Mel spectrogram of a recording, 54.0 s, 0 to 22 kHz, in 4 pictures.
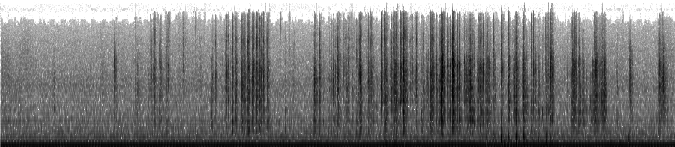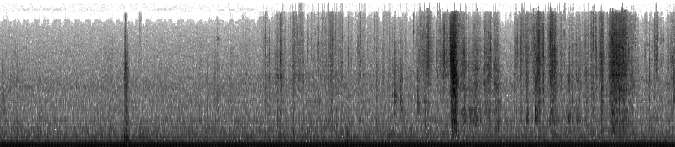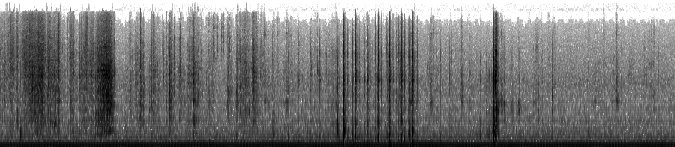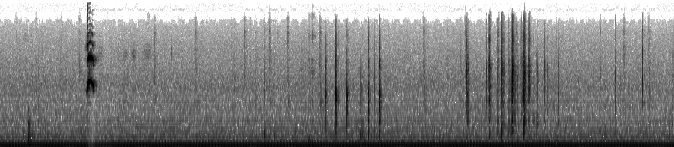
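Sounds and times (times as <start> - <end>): steady low hum: 0.0 - 53.9
handling scrapes and rustles: 18.7 - 32.9
short high squeak: 42.2 - 42.5.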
